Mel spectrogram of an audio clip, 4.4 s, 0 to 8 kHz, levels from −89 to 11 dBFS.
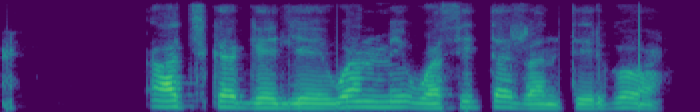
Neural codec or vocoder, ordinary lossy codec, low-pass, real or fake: none; Opus, 32 kbps; 7.2 kHz; real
